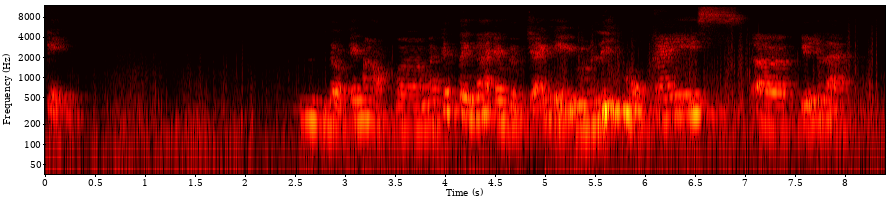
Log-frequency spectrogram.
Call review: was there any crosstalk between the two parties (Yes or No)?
No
